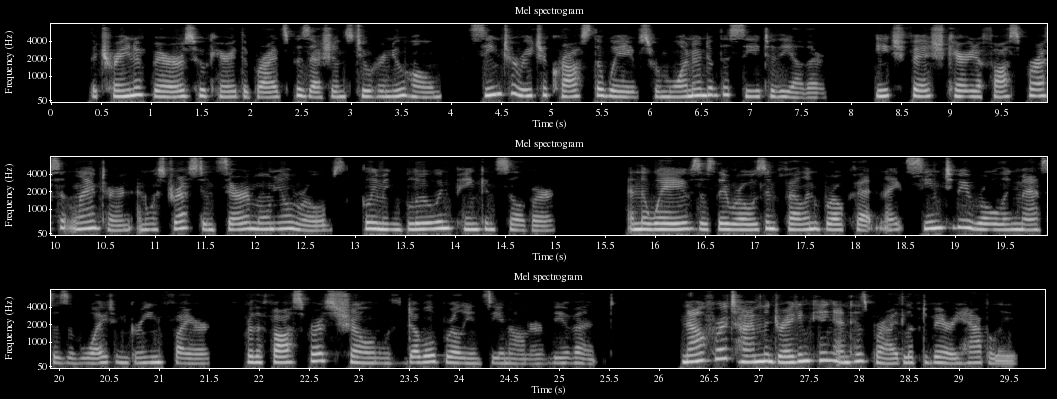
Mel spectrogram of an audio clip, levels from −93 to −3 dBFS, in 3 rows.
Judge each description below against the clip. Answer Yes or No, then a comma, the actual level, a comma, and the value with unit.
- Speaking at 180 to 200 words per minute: Yes, average, 185 wpm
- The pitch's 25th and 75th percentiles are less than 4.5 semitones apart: Yes, average, 3.1 semitones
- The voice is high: Yes, high, 220 Hz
